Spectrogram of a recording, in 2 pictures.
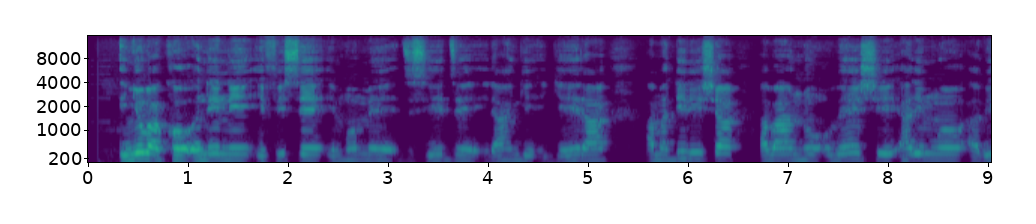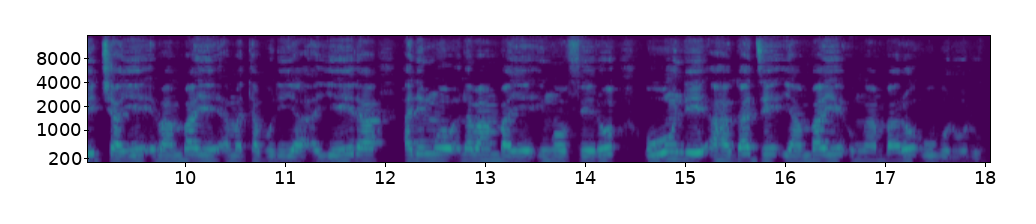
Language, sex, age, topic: Rundi, male, 25-35, education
